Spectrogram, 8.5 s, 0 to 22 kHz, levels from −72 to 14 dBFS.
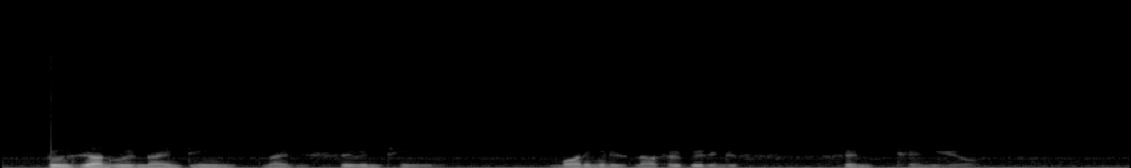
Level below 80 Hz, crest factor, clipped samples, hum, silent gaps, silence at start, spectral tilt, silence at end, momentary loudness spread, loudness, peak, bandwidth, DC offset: -42 dBFS; 24 dB; under 0.1%; none; none; 0.05 s; -10.5 dB/octave; 0 s; 23 LU; -31 LUFS; -8 dBFS; 14.5 kHz; under 0.1%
